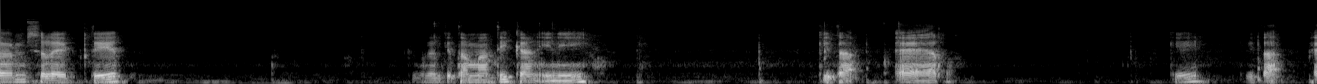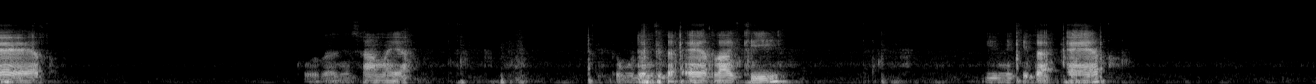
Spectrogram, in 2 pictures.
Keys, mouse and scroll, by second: 0.5-1.0 scroll down 2, 1.0 middle click, 4.3 click, 5.5 click, 8.3 ctrl+r, 11.3-12.6 scroll down 1, 12.6-13.2 scroll down 1, 13.2 ctrl+r, 18.2 scroll down 3, 19.7 ctrl+r, 24.0 ctrl+r.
